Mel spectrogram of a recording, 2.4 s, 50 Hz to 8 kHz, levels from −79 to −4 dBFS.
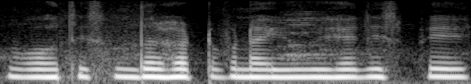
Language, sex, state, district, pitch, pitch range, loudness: Hindi, female, Punjab, Pathankot, 230 Hz, 225-235 Hz, -13 LUFS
